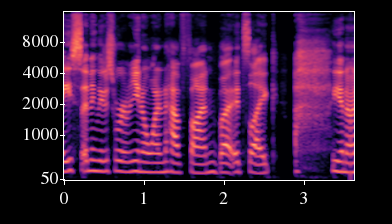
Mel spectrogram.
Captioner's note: sighs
